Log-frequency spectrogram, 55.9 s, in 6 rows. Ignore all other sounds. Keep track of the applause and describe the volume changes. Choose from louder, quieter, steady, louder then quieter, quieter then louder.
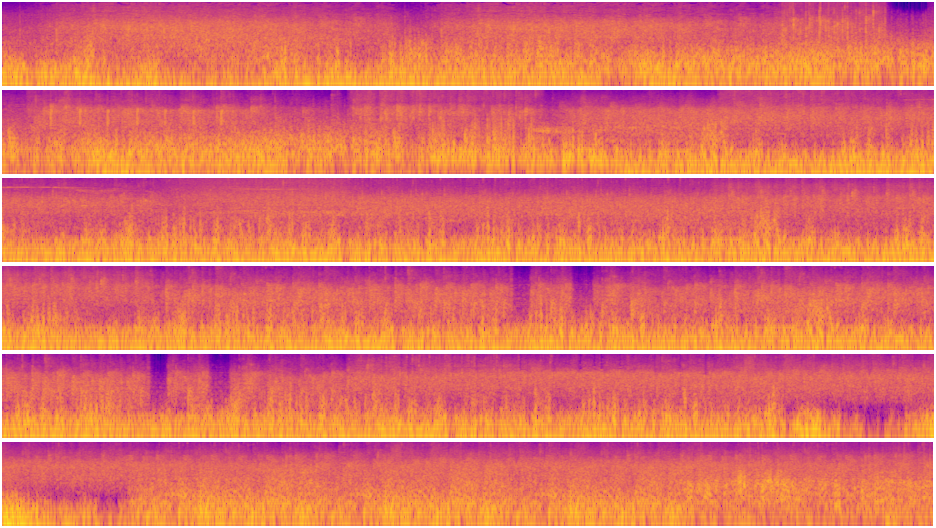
steady.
